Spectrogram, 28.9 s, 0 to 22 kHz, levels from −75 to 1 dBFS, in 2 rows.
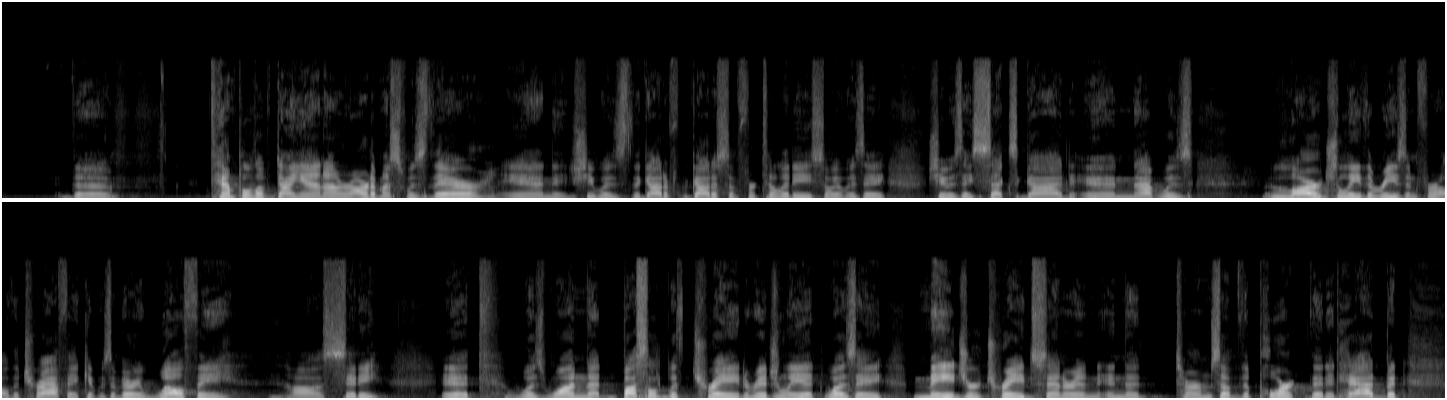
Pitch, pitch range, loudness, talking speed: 130 Hz, 120-145 Hz, -28 LUFS, 140 wpm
